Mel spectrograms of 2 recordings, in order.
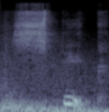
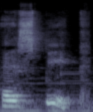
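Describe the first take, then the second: First: The word begins directly with the s sound. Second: The word begins with an extra vowel before s. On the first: The speaker calls it right. "se empieza con el sonido de S" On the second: The speaker calls it wrong. "Muchos pronuncian esta palabra speak"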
